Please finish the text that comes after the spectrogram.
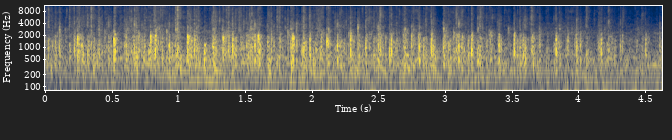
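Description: Scattered, moderately loud clapping from an audience for folk musicians at the Drumherum music festival in Regen, with distinct individual claps in an uneven rhythm throughout.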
